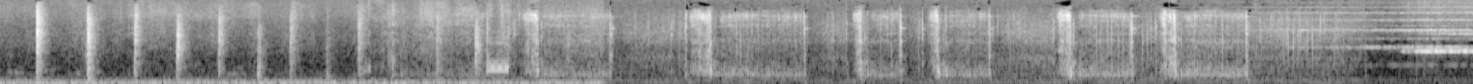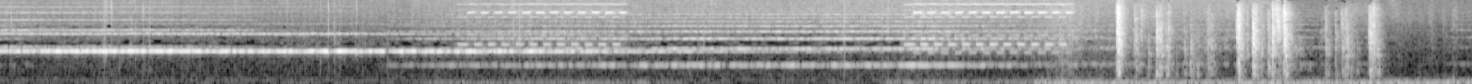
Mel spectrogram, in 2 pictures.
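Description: A telephone is dialed with a quick run of sharp mechanical clicks as a call is placed to an office, then a steady electronic ringing tone repeats for several seconds, clear, before more clicking and handling sounds.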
